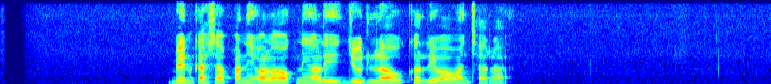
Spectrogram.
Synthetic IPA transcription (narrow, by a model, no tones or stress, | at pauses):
bɛnkaʃapaniʔɔlɔɦɔk̚niŋalid͡ʒudlawkɨrdiwawaɲt͡ʃaɾa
